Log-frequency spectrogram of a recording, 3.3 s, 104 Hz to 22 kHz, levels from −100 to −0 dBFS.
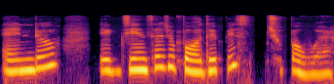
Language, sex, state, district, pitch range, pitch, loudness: Hindi, female, Chhattisgarh, Raipur, 240-305 Hz, 255 Hz, -17 LUFS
